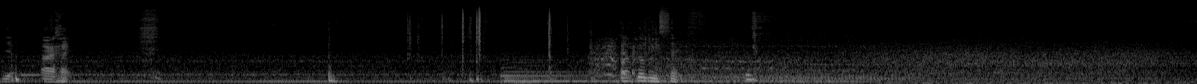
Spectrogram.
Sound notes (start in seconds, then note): 5.4 car engine starts; 7.5 Cassie laughs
